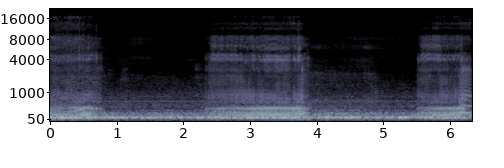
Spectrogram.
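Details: Bullies snoring; low, rumbling snores in repeated long bursts with a rattling quality: snoring.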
